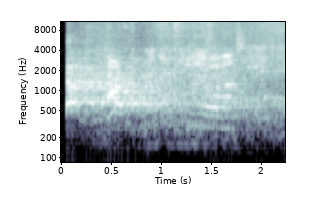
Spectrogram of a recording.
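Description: A dog barking and yipping in a large indoor hall, over people talking.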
